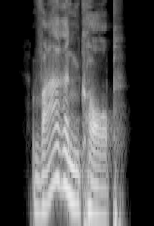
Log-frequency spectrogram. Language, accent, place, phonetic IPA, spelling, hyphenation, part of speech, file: German, Germany, Berlin, [ˈvaːʁənˌkɔʁp], Warenkorb, Wa‧ren‧korb, noun, De-Warenkorb.ogg
- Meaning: 1. shopping basket 2. commodity bundle; market basket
